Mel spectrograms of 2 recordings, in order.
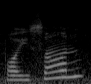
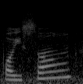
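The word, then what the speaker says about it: Poisson: diasumsikan mengikuti distribusi Tertentu bisa distribusi Poison atau poisong di ya ini sebenarnya bacanya poisong Gamma Erlang dan lain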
